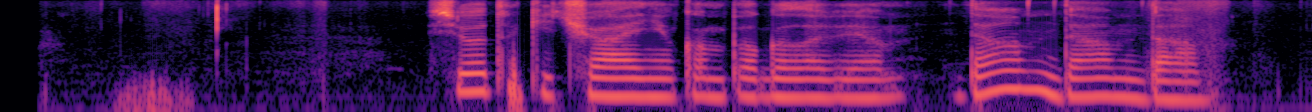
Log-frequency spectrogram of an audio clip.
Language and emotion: Russian, sad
